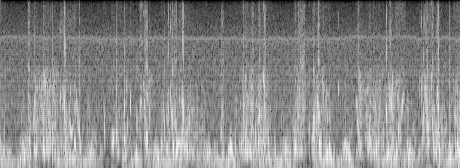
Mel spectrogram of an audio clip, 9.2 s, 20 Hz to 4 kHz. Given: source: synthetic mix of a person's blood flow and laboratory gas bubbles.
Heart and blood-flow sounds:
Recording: Doppler ultrasound of blood flow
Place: precordium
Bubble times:
0.00-0.12 s: bubbles
0.53-1.65 s: bubbles
2.04-2.15 s: bubbles
2.18-2.65 s: bubbles
2.70-3.04 s: bubbles
3.17-4.10 s: bubbles
4.39-4.49 s: bubbles
4.67-5.54 s: bubbles
5.82-6.65 s: bubbles
6.74-6.79 s: bubbles
7.10-8.11 s: bubbles
8.36-9.21 s: bubbles
From the record:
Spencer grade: 4 (maximum detectable bubble signal sounding continuously throughout systole and diastole of every cardiac period, and overriding the amplitude of the normal cardiac signals)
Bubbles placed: only in the low amplitude regions of the cardiac cycle

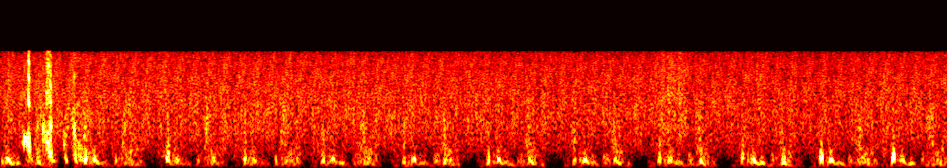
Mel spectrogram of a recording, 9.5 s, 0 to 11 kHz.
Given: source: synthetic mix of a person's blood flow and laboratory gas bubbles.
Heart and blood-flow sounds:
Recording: Doppler ultrasound of blood flow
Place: precordium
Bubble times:
0.20-0.34 s: bubbles
0.40-0.59 s: bubbles
0.62-0.93 s: bubbles
From the record:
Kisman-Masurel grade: 222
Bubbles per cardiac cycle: several, 3 to 8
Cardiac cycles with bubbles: 10 to 50%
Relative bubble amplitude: moderate (0.250 to 0.450)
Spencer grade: 2 (many but less than half of the cardiac periods contain bubble signals, singularly or in groups)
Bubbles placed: anywhere in the cardiac cycle

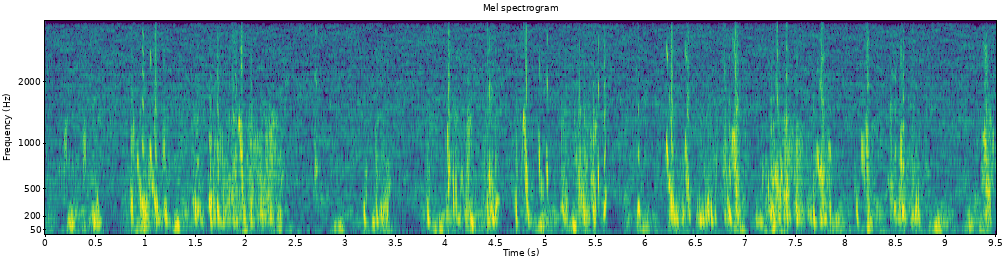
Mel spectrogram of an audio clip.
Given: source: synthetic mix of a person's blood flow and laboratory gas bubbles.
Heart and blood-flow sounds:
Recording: Doppler ultrasound of blood flow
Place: precordium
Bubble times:
0.17-0.23 s: bubbles
0.36-0.58 s: bubbles
0.82-1.27 s: bubbles
1.44-2.40 s: bubbles
2.68-2.73 s: bubbles
3.15-3.46 s: bubbles
3.78-3.88 s: bubbles
3.98-4.29 s: bubbles
4.42-4.56 s: bubbles
4.68-5.06 s: bubbles
5.15-5.25 s: bubbles
5.28-5.65 s: bubbles
5.89-5.99 s: bubbles
6.17-6.74 s: bubbles
6.77-7.02 s: bubbles
7.08-7.90 s: bubbles
8.08-8.29 s: bubbles
8.43-8.78 s: bubbles
9.34-9.52 s: bubbles
From the record:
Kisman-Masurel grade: 343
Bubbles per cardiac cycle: rolling drumbeat, 9 or more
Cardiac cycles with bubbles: 100%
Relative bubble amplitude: loud (0.450 to 0.775)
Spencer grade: 3 (all of the cardiac periods contain showers or single bubble signals, but not dominating or overriding the cardiac motion signals)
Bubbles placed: anywhere in the cardiac cycle

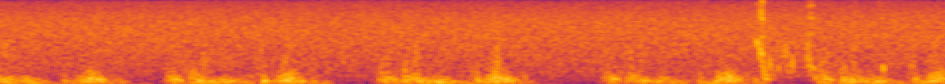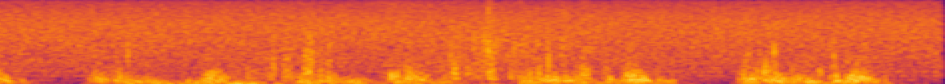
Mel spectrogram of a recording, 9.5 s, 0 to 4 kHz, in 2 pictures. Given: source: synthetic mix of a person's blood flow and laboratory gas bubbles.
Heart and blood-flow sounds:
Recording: Doppler ultrasound of blood flow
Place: precordium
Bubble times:
3.77-4.18 s: bubbles
4.41-4.49 s: bubbles
6.67-6.91 s: bubbles
6.97-7.48 s: bubbles
7.53-7.75 s: bubbles
From the record:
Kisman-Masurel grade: 222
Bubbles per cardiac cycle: several, 3 to 8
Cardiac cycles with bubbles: 10 to 50%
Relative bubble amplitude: moderate (0.250 to 0.450)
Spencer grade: 2 (many but less than half of the cardiac periods contain bubble signals, singularly or in groups)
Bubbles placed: only in the low amplitude regions of the cardiac cycle

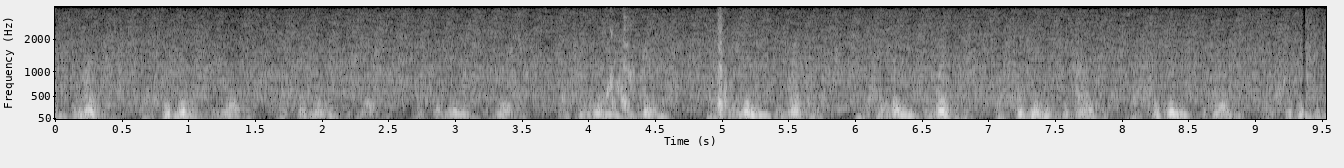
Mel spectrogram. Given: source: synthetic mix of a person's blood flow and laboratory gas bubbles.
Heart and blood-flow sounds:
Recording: Doppler ultrasound of blood flow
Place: precordium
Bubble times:
4.12-4.36 s: bubbles
4.96-5.05 s: bubbles
From the record:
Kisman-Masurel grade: 123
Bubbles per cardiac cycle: 1 to 2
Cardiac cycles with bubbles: 10 to 50%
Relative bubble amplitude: loud (0.450 to 0.775)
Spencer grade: 2 (many but less than half of the cardiac periods contain bubble signals, singularly or in groups)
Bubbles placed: only in the low amplitude regions of the cardiac cycle

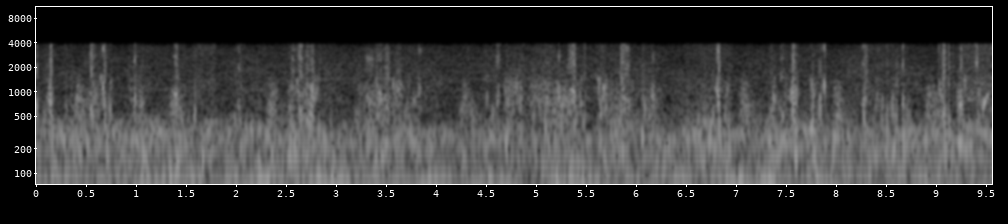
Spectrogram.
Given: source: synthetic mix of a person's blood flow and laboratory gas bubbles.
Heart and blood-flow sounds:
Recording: Doppler ultrasound of blood flow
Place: subclavian vein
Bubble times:
0.00-0.23 s: bubbles
0.28-0.39 s: bubbles
0.48-0.79 s: bubbles
0.93-1.14 s: bubbles
1.35-1.52 s: bubbles
1.56-1.81 s: bubbles
1.98-2.10 s: bubbles
2.20-2.27 s: bubbles
2.34-2.40 s: bubbles
2.48-3.01 s: bubbles
3.17-3.88 s: bubbles
4.48-5.49 s: bubbles
5.59-6.21 s: bubbles
6.41-6.44 s: bubbles
6.48-6.98 s: bubbles
7.30-7.92 s: bubbles
8.22-8.78 s: bubbles
8.99-9.57 s: bubbles
From the record:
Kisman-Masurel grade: 342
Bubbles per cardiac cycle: rolling drumbeat, 9 or more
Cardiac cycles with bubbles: 100%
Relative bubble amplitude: moderate (0.250 to 0.450)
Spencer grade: 3 (all of the cardiac periods contain showers or single bubble signals, but not dominating or overriding the cardiac motion signals)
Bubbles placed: anywhere in the cardiac cycle

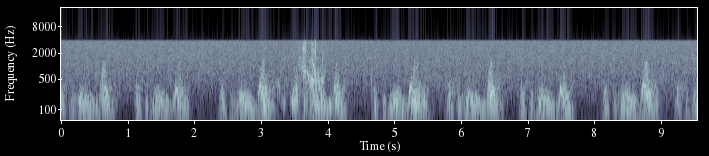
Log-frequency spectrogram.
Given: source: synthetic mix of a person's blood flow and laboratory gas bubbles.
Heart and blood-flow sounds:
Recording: Doppler ultrasound of blood flow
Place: precordium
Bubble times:
3.22-3.98 s: bubbles
From the record:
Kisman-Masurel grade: 223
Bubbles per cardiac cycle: several, 3 to 8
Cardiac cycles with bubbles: 10 to 50%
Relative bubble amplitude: loud (0.450 to 0.775)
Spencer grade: 2 (many but less than half of the cardiac periods contain bubble signals, singularly or in groups)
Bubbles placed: only in the low amplitude regions of the cardiac cycle

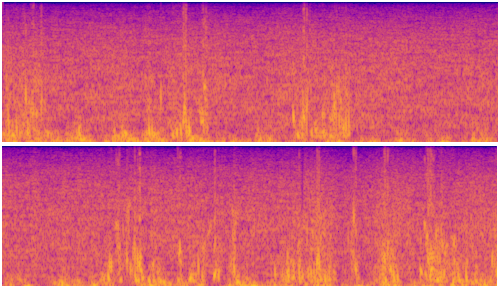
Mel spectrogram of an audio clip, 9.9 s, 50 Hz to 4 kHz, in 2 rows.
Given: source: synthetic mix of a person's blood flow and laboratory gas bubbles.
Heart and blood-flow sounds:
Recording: Doppler ultrasound of blood flow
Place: precordium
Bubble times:
0.00-0.45 s: bubbles
1.43-1.93 s: bubbles
1.95-2.10 s: bubbles
2.87-3.50 s: bubbles
5.99-6.41 s: bubbles
6.44-6.56 s: bubbles
6.71-7.17 s: bubbles
7.22-7.33 s: bubbles
7.62-8.55 s: bubbles
8.63-8.96 s: bubbles
9.10-9.74 s: bubbles
9.83-9.92 s: bubbles
From the record:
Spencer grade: 3 (all of the cardiac periods contain showers or single bubble signals, but not dominating or overriding the cardiac motion signals)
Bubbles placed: anywhere in the cardiac cycle

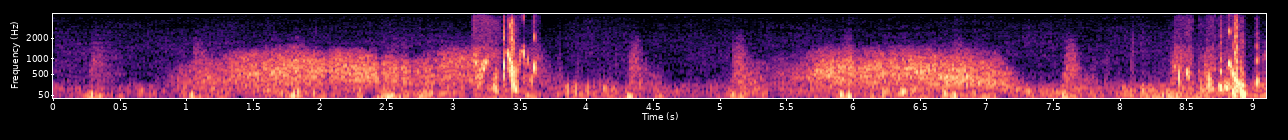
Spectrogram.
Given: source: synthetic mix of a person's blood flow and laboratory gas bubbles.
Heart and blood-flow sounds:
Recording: Doppler ultrasound of blood flow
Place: subclavian vein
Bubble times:
3.12-3.65 s: bubbles
8.38-8.54 s: bubbles
8.57-8.93 s: bubbles
8.99-9.04 s: bubbles
From the record:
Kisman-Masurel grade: 223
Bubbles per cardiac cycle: several, 3 to 8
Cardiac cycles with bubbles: 10 to 50%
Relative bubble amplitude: loud (0.450 to 0.775)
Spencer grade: 2 (many but less than half of the cardiac periods contain bubble signals, singularly or in groups)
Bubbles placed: anywhere in the cardiac cycle

